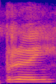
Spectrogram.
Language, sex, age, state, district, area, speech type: Bodo, female, 18-30, Assam, Kokrajhar, rural, read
